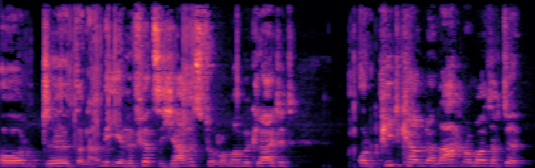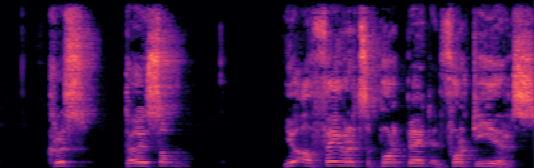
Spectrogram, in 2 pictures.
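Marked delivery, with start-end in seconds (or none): 5.8-10.7 slower put-on Scottish accent in a man's voice. Retelling what Pete came and said to you after the tour, imitating Pete's Scottish accent. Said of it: "diesen schottischen Akzent".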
